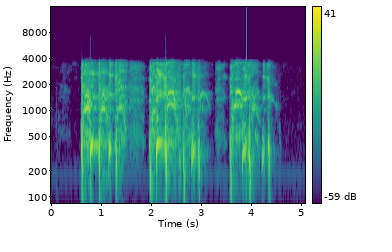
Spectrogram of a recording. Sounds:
Cough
